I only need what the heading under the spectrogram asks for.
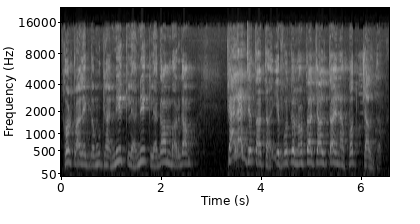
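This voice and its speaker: Male preacher, animated storyteller, high pitch, roomy sound. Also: brisk. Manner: animated storyteller acting out characters. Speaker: Jain preacher. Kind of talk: sermon with storytelling.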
